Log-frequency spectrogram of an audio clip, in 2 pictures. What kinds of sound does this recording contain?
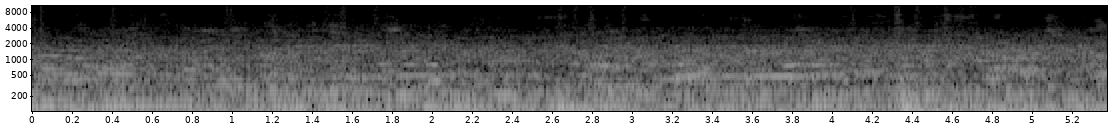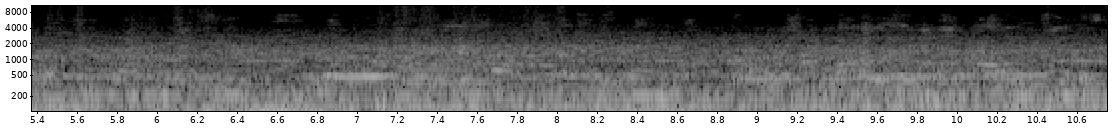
music from an unclear source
